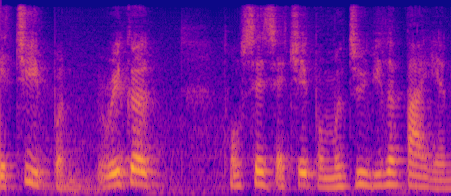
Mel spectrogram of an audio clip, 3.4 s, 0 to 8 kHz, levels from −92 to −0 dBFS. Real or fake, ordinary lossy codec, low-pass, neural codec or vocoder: fake; none; 7.2 kHz; codec, 16 kHz, 0.5 kbps, X-Codec, HuBERT features, trained on LibriSpeech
